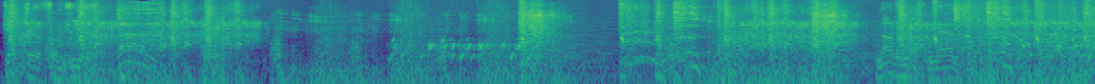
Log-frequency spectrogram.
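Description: Weapons strike and clash in a close fight.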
